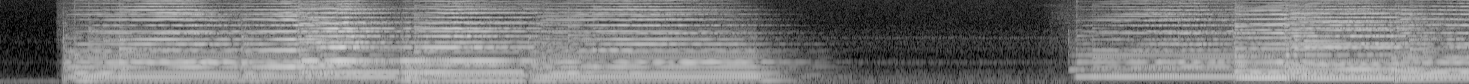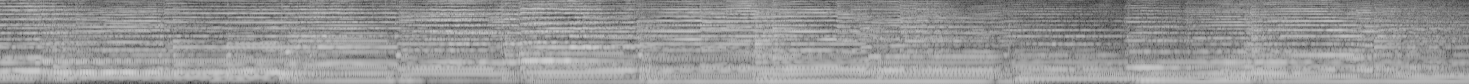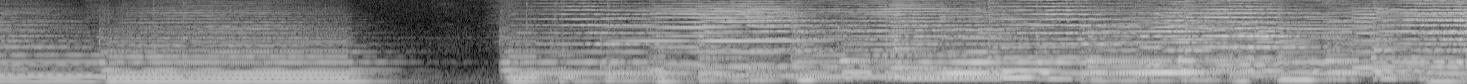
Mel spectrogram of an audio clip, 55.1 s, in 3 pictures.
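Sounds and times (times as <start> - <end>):
slow classical sonata movement in D minor: 0.0 - 55.0.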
